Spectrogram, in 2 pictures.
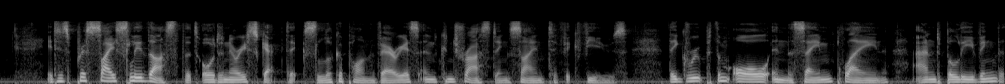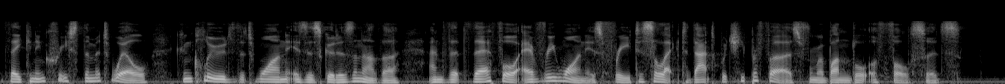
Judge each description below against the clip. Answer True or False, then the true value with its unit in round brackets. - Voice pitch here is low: True (110 Hz)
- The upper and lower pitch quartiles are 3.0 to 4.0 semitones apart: False (4.5 semitones)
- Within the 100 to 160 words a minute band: False (170 wpm)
